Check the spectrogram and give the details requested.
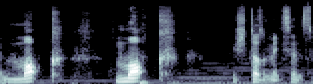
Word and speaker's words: Mach: Apparently, someone said in chat, the Americans, you pronounce it like mock, which doesn't make sense to me. Why would you pronounce it mock? But it's Mac.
